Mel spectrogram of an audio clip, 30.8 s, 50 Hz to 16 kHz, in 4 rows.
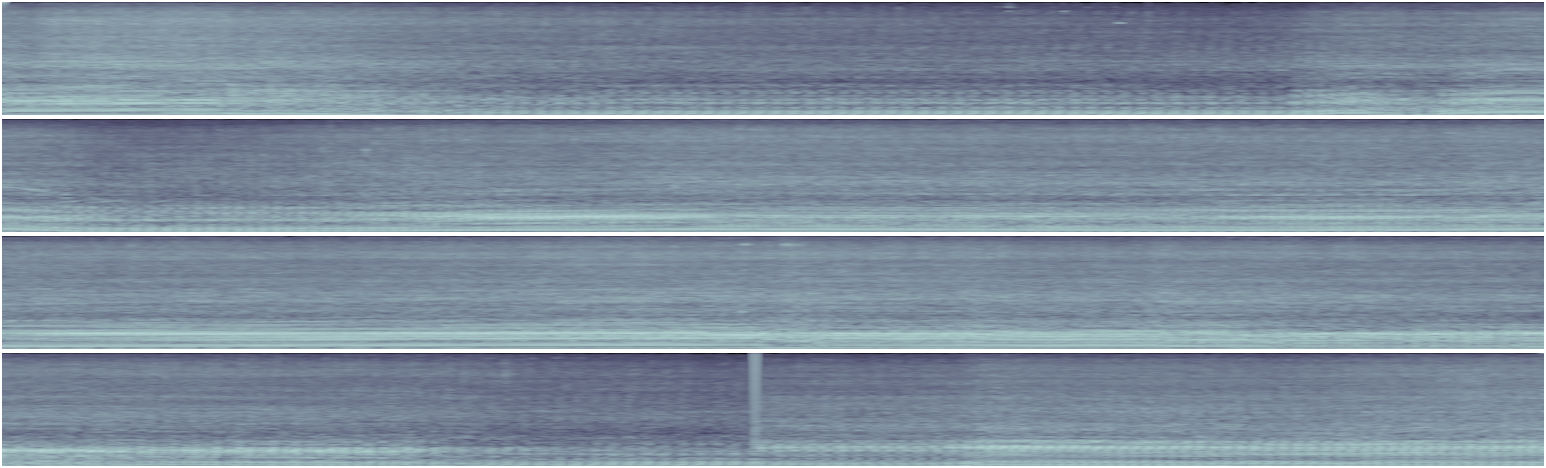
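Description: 2019 Yamaha MT-07's parallel-twin engine running through a drilled-out exhaust at low speed in traffic, its pitch rising and falling as the throttle is opened and closed. Near the end it drops back briefly, then picks up again.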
